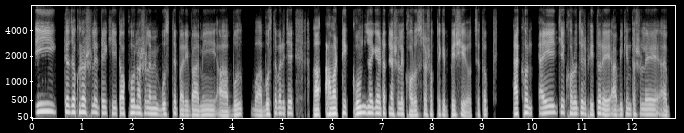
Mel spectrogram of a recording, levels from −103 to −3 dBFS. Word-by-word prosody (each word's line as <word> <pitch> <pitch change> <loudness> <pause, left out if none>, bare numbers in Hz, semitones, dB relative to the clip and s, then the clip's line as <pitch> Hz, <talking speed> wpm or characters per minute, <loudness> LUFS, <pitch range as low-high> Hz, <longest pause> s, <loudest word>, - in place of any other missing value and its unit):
এইটা 200 -2 +1
যখন 180 +1 +2
আসলে 175 +1 -3
দেখি 160 -1 -2 0.2
তখন 165 +3 +2
আসলে 150 +1 -3
আমি 145 - +2
বুঝতে 135 +3 -1
পারি 120 -2 -1
বা - - +2
আমি 115 +2 -2 0.3
আ - - 0 0.2
বু 120 - -2 0.4
বা 120 - -2
বুঝতে 135 +4 0
পারি 155 -1 0
যে 155 - +3 0.5
আ - - +7 0.3
আমার 145 +1 +7
ঠিক 165 -3 +2
কোন 155 +3 +7
জায়গাটাতে 150 -2 +2
আসলে 140 +2 0
খরচটা 115 +4 0
সবথেকে 125 0 -2
বেশি 125 0 +1
হচ্ছে। - - -10
তো - - +2 0.6
এখন 170 +1 +1 0.3
এই 160 +2 +4 0.2
যে - - +2
খরচের 145 0 +1
ভিতরে 130 +1 +1 0.2
আমি 125 +2 -4
কিন্তু 135 -2 -3
আসলে 130 0 -3 0.3
অ্যাব 110 -2 -3
145 Hz, 175 wpm, -23 LUFS, 125-160 Hz, 0.6 s, আ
